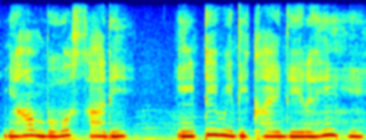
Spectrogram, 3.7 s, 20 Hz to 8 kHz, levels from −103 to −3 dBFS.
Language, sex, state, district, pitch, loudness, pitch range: Hindi, female, Madhya Pradesh, Bhopal, 255 Hz, -12 LUFS, 250-285 Hz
